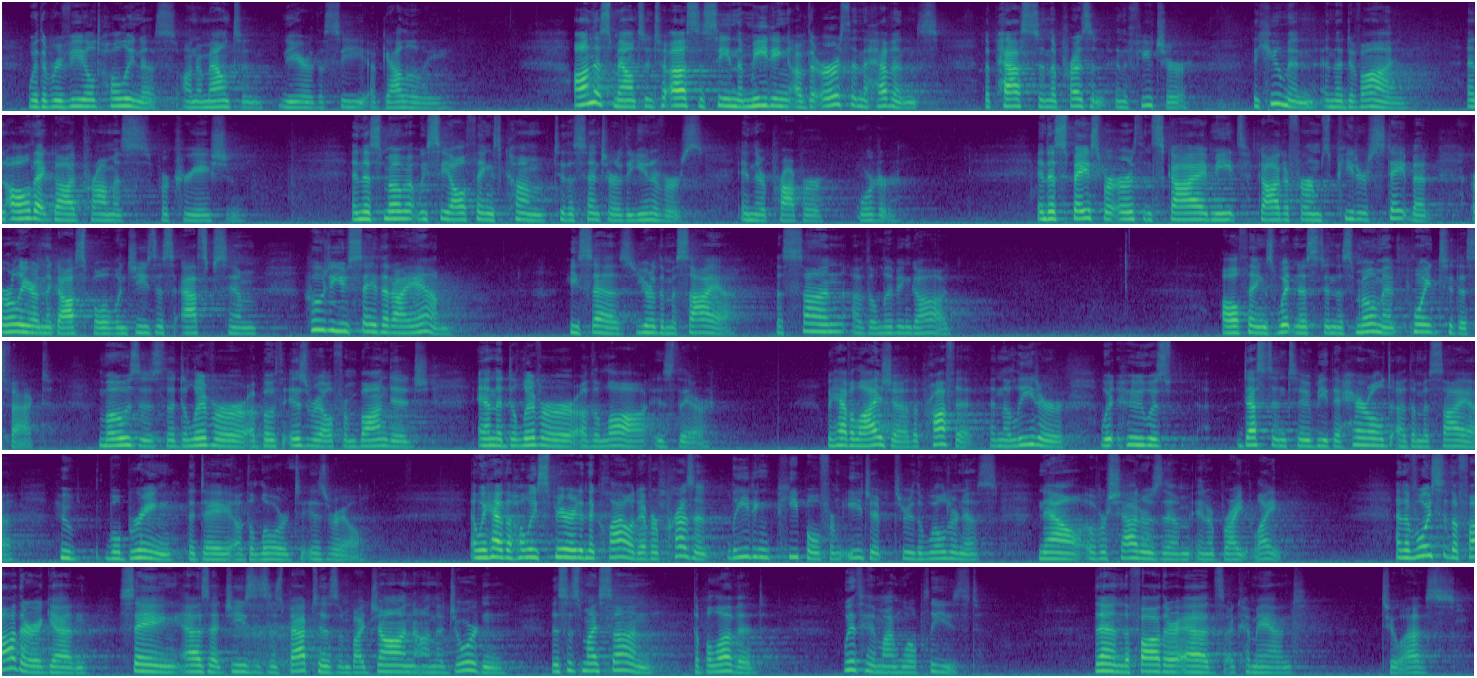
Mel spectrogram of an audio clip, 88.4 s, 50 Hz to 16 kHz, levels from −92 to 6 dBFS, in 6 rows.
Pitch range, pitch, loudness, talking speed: 190-230 Hz, 205 Hz, -26 LUFS, 150 wpm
